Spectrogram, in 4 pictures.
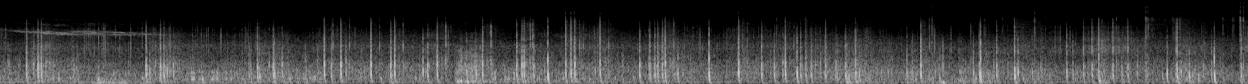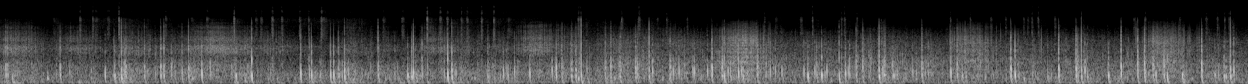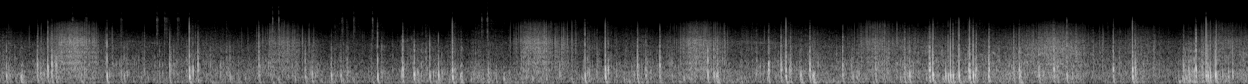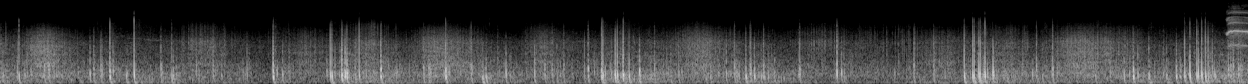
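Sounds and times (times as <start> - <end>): fireworks bangs and cracks: 0.0 - 49.9
firework hissing bursts: 9.3 - 30.5, 49.7 - 49.9.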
